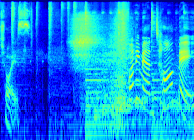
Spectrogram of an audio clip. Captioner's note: image whooshes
